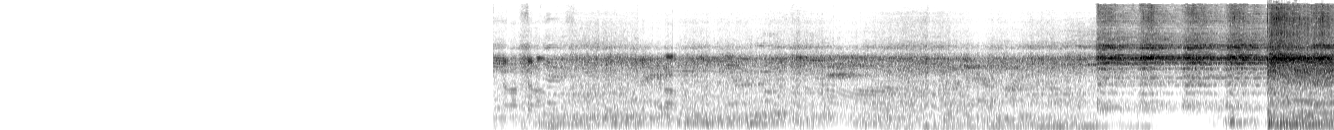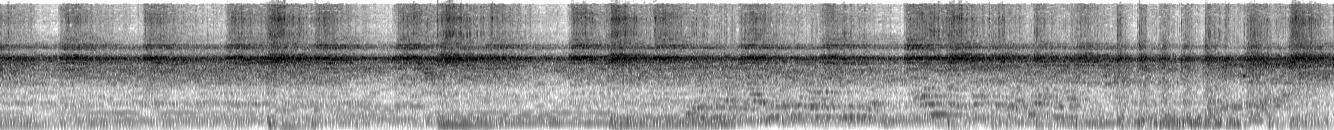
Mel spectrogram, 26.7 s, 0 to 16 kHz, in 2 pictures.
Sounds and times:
Speech: 0:05.0 - 0:10.4, 0:20.2 - 0:24.3
Punk rock: 0:10.9 - 0:26.6.

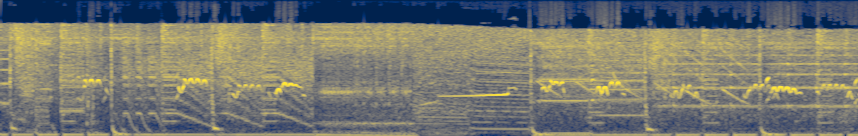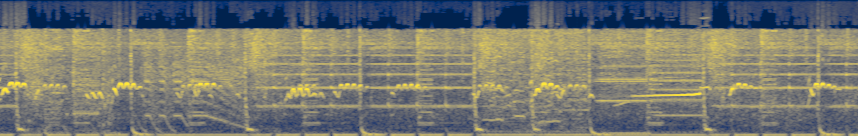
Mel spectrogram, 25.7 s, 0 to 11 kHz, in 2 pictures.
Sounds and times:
Music: 0:00.0 - 0:25.7.

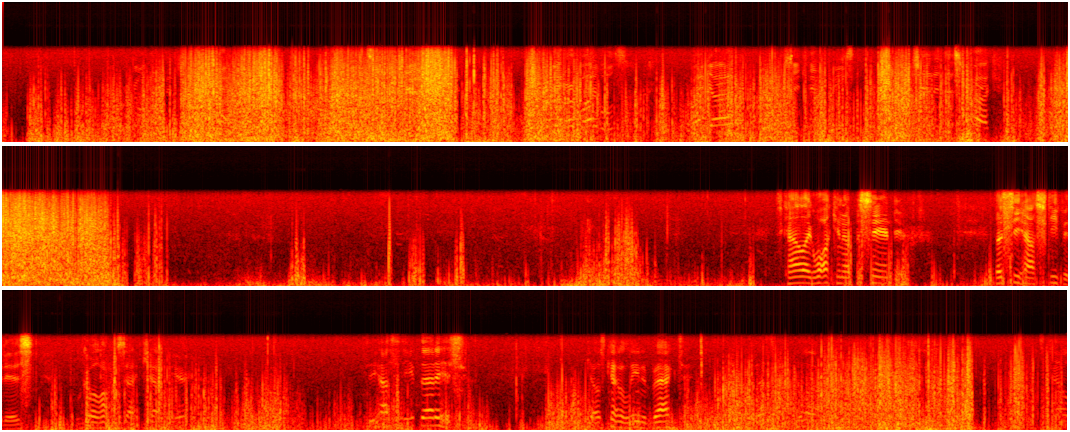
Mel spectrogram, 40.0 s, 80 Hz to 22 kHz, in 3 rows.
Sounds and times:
Speech: 0:06.9 - 0:07.8, 0:11.4 - 0:12.5, 0:23.0 - 0:24.7, 0:25.8 - 0:29.0, 0:31.2 - 0:32.5, 0:34.0 - 0:35.3, 0:39.6 - 0:39.9
Walk, footsteps: 0:19.9 - 0:20.3, 0:21.6 - 0:23.0.

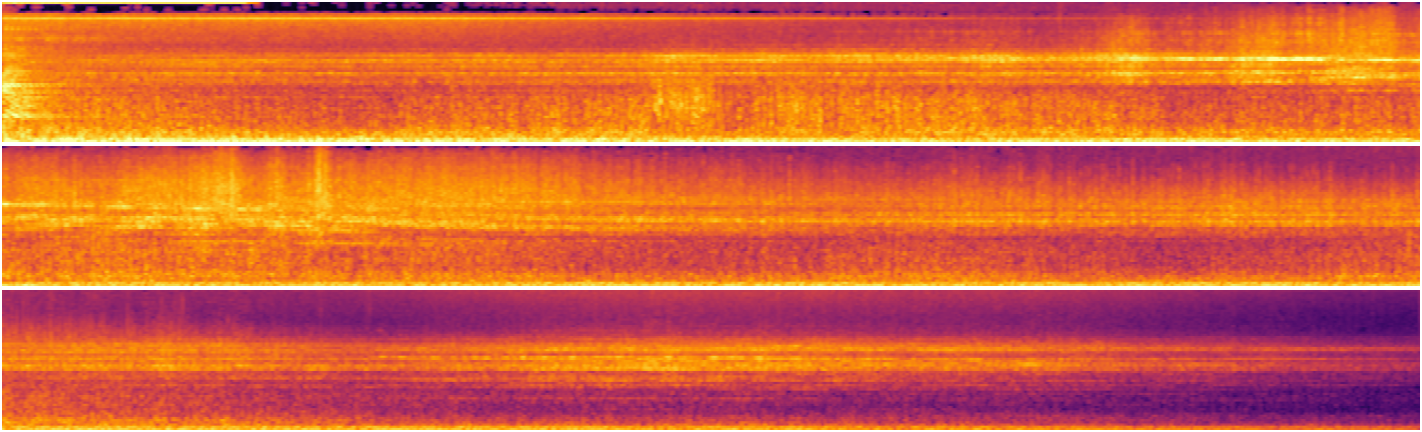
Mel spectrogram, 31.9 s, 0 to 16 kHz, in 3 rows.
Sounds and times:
Aircraft engine: 0:00.0 - 0:31.9.

